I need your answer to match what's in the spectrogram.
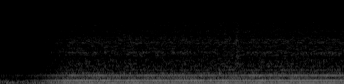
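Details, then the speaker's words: Turntable phono chain: a low, steady mains-type hum with faint hiss and no needle noise. The hiss is normal for a phono preamp; the owner attributes the hum to the moving coil cartridge pickup. The cause is not confirmed. "That hum. The hiss, that's pretty normal with any phono preamp. The hum, that's due to the moving coil cartridge."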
